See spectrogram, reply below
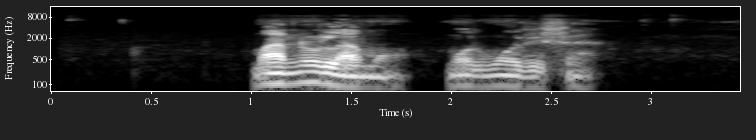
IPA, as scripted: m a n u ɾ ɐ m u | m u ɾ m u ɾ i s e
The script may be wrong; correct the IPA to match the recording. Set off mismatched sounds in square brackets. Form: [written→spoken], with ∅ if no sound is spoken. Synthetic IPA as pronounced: m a n u [ɾ→l] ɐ m u | m u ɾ m u ɾ i s e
